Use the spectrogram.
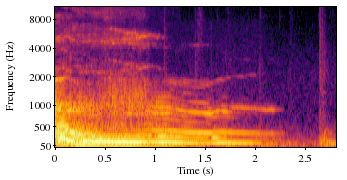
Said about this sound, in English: you hear a deep guttural growl from the rooftop above you as one of these hellhounds makes its way to the edge and looks down on you and then howls again.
